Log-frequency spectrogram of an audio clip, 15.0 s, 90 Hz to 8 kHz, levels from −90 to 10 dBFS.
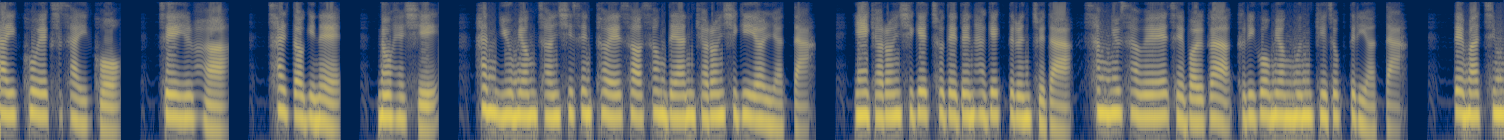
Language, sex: Korean, female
